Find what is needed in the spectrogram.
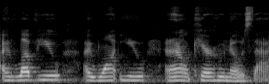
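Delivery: normal talking voice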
